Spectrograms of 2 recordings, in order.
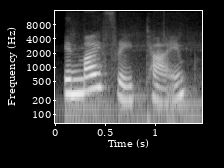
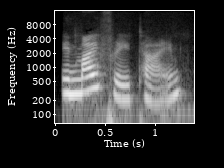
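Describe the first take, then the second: No difference in how they are said.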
